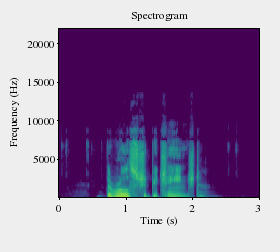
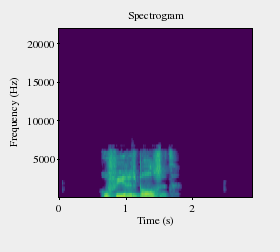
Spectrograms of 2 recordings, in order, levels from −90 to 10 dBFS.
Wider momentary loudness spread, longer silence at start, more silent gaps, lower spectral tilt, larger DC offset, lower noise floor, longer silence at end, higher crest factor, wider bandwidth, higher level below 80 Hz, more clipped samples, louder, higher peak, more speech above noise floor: first, 16 LU vs 13 LU; about the same, 0.7 s vs 0.65 s; neither; about the same, -4.5 dB/octave vs -5.5 dB/octave; neither; second, -72 dBFS vs under -90 dBFS; second, 0.85 s vs 1.2 s; about the same, 20 dB vs 18 dB; first, 9.4 kHz vs 6.8 kHz; about the same, -54 dBFS vs -58 dBFS; neither; about the same, -18 LUFS vs -16 LUFS; about the same, -2 dBFS vs -2 dBFS; second, 54 dB vs over 75 dB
